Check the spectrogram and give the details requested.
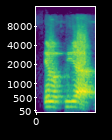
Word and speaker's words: Ilkiya: Ilqiyah bi kasril kaf wa fathil ya al-mukhaffafah. Qiyah ya. Ilqiyah. Huruf kafnya itu kasrah, kemudian ya-nya mukhaffafah.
